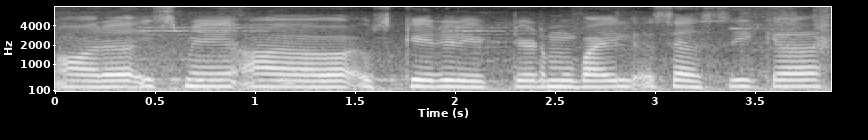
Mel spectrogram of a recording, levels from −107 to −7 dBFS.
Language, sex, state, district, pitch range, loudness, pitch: Hindi, male, Punjab, Kapurthala, 210-225 Hz, -15 LUFS, 220 Hz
